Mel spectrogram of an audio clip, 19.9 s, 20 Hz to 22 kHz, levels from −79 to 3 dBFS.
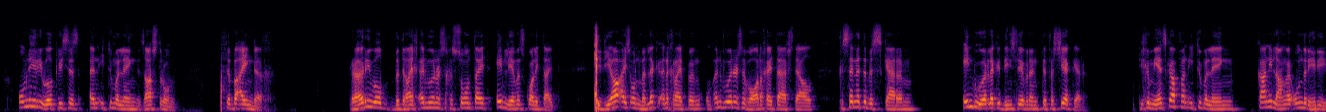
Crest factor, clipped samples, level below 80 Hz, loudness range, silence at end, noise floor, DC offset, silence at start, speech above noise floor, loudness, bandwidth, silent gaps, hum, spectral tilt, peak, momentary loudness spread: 26 dB; under 0.1%; -60 dBFS; 4 LU; 0 s; -88 dBFS; under 0.1%; 0.3 s; 61 dB; -27 LUFS; 9.6 kHz; none; none; -5.5 dB/octave; -2 dBFS; 11 LU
